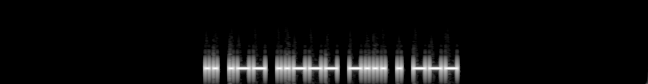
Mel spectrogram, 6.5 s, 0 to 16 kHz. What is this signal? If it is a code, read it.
Morse code, heard as a keyed tone, about 30 wpm, 700 Hz. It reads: IW2BEO
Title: DXCC-100 Call Signs - 6 Characters - 30wpm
